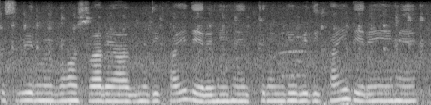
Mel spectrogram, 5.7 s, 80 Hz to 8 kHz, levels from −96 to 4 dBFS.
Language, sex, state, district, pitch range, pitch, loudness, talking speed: Hindi, female, Uttar Pradesh, Saharanpur, 200-210 Hz, 205 Hz, -14 LUFS, 155 wpm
